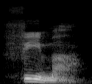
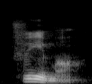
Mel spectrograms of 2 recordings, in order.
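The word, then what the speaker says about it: femur: Justamente el nombre es el que está a la derecha en este par, que es, en inglés se pronuncia FIMA, FIMA, ¿sí? FIMA, el fémur, ¿sí?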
